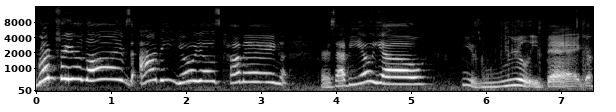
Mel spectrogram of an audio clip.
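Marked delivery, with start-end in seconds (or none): 0.0-3.3 panicked warning. Acted. Townsfolk shouting to everyone, panicked warning.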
